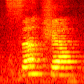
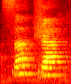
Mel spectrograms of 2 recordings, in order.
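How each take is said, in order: Both takes have the same delivery.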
